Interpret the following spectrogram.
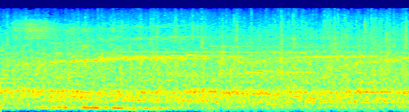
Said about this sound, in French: C'est dans cette ambiance, en partie sous les sifflets, que Marta Kostiuk a quitté le cours Philippe Chatrier hier.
